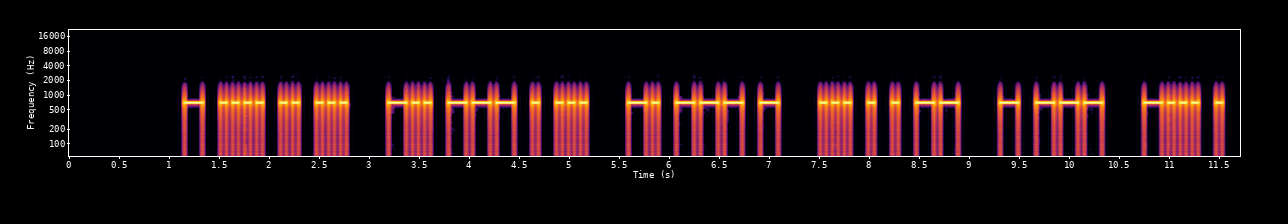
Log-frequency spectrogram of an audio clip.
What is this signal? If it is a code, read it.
Morse code, heard as a keyed tone, about 20 wpm, 700 Hz. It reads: THIS DOES NOT SEEM TO BE
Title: Sentences from Top 1400 Words 20wpm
